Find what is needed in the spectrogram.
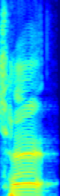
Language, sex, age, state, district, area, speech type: Hindi, male, 18-30, Rajasthan, Karauli, rural, read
